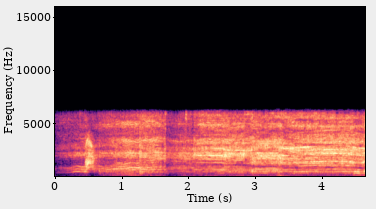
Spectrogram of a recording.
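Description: A Pomeranian dog gives a short yip and then whines and whimpers in high, wavering tones over a steady background hum.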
